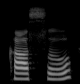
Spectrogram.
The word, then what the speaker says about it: castle: The rule says T is silent before L. L से पहले आएगा तो silent होगा। देखिए यहाँ पर L से पहले आया, ये है apostle, bristle, bustle, castle, hustle, nestle, whistle, wrestle, thistle।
